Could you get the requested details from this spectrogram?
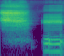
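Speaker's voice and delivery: slow, drawn-out word. Showing a class how to say a word for spelling: saying the word slowly. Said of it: "Let's say it slowly".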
